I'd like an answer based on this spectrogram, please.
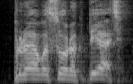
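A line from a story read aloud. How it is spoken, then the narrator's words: Shouted. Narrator (Russian): выкрикнул Казарцев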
